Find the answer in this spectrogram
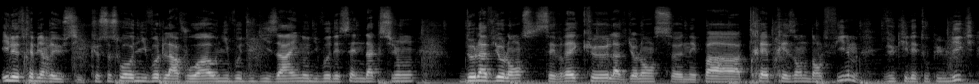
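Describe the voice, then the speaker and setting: A young man giving a frank, critical film review in a casual talk, with many filler sounds. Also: medium pitch.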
